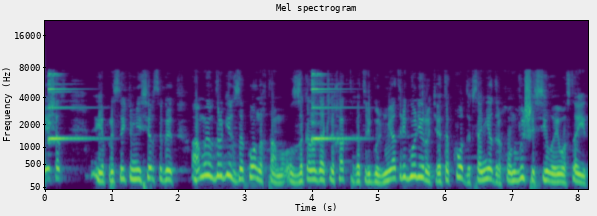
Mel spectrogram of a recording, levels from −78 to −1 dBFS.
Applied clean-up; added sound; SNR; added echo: classical method log-MMSE.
